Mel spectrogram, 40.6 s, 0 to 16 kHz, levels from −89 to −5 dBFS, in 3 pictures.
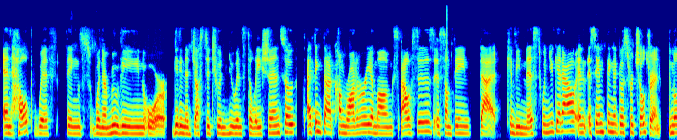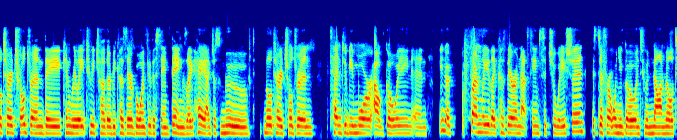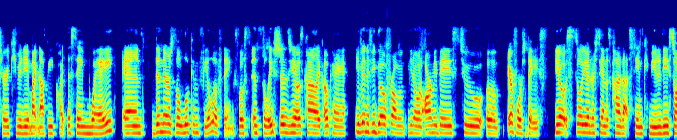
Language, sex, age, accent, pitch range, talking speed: English, female, 20-39, American, 180-200 Hz, 205 wpm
